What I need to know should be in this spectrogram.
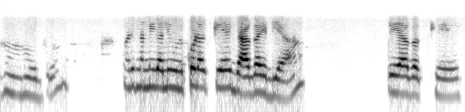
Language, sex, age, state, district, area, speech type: Kannada, female, 30-45, Karnataka, Tumkur, rural, conversation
